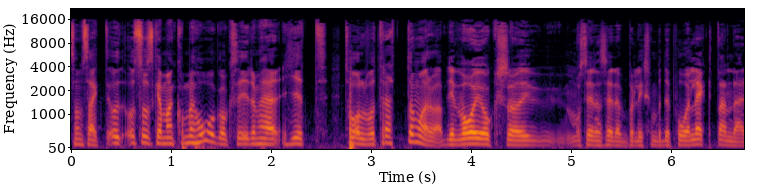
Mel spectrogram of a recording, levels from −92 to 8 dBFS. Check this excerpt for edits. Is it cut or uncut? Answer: cut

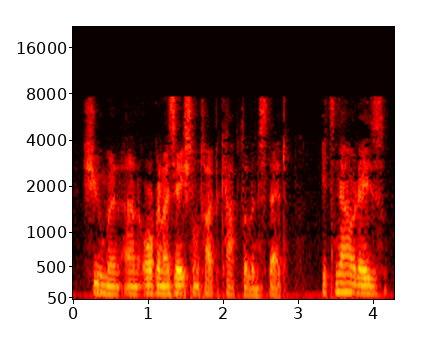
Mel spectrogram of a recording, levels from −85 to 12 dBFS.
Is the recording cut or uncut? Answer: cut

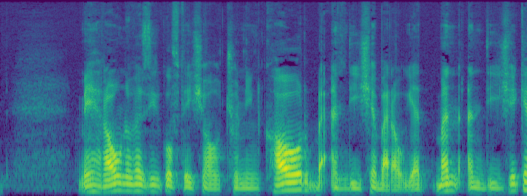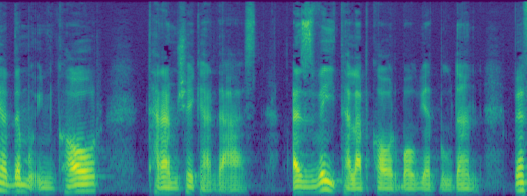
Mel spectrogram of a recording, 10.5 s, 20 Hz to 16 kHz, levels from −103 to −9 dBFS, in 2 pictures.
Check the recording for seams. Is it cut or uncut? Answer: uncut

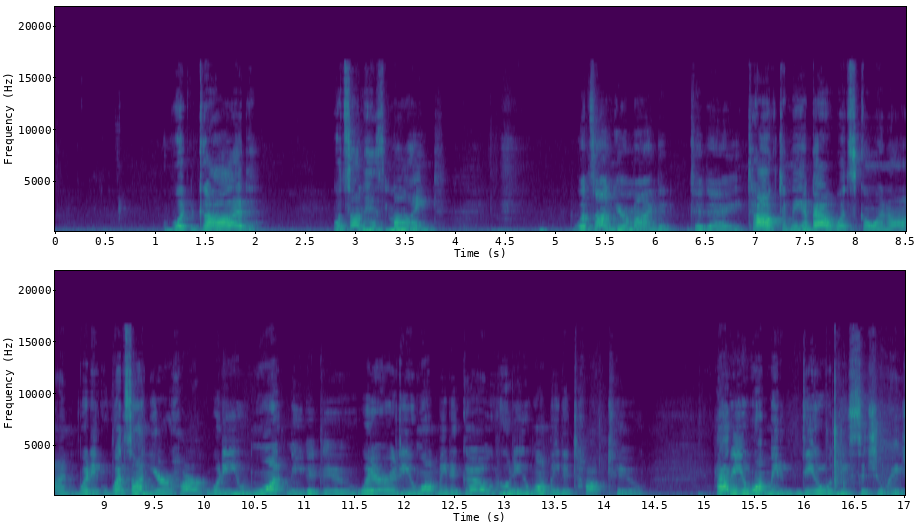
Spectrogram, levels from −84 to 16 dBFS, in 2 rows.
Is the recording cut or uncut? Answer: cut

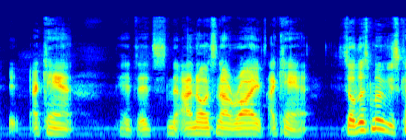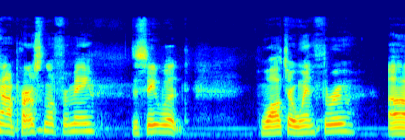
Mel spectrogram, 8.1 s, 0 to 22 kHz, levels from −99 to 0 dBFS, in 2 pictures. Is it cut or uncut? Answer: cut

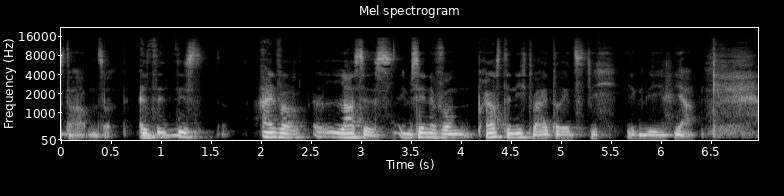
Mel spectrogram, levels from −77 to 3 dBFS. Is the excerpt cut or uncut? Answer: uncut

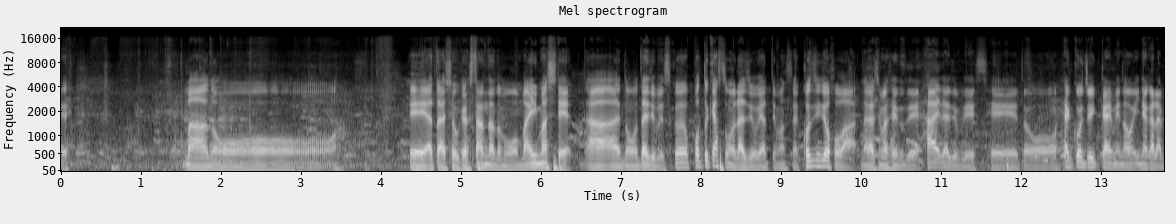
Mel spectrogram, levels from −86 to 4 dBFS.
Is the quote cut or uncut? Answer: uncut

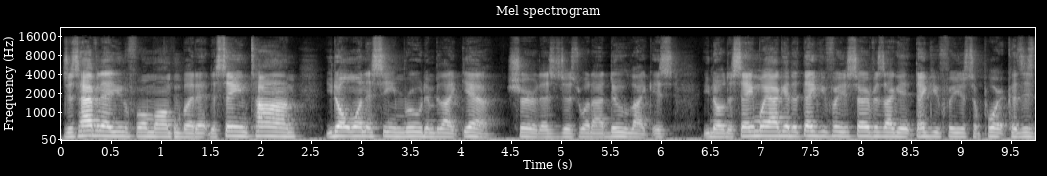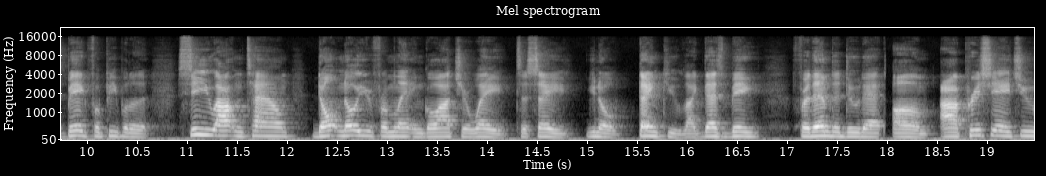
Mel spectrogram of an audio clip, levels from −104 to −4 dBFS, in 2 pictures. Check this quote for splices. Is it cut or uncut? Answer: cut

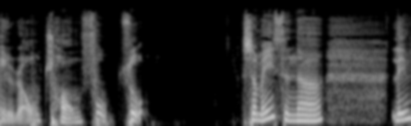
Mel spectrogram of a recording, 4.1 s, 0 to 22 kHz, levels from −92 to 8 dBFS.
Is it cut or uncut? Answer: uncut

